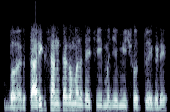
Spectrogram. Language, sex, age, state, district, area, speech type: Marathi, male, 45-60, Maharashtra, Thane, rural, conversation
